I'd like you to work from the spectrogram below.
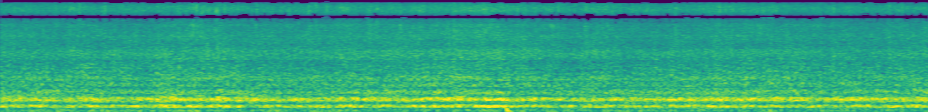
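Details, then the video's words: Bees at work pollinating make a sustained even drone, many wings humming together, with one brief soft tap about halfway through. "Bees are pollinating"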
